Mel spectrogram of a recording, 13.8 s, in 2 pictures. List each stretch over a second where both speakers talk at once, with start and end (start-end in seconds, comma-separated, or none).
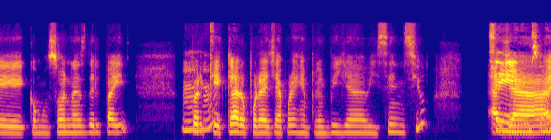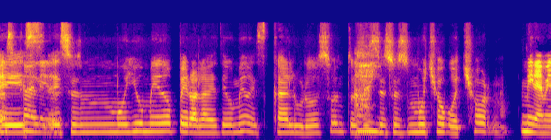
6.1-7.8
